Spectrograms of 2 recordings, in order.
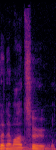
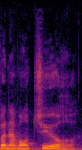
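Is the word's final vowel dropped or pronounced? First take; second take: dropped; pronounced. First: The word is said quickly, final vowel dropped. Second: The ending of the word is fully pronounced. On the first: "on le fait vite Bonaventure, tu sais. Il n'y a plus de E" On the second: "ils prononcent euh, les fins des mots"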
